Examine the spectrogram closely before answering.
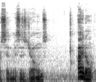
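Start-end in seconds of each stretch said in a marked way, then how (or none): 1.5-1.9 put-on child's admission. Coraline admitting.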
